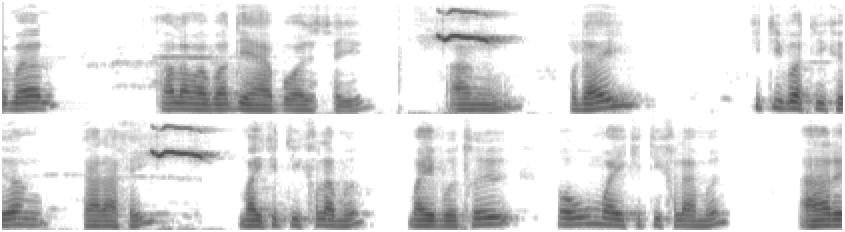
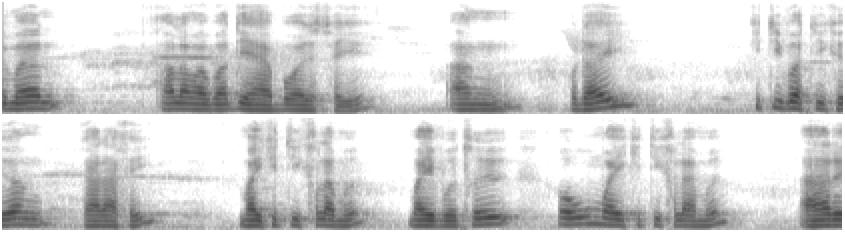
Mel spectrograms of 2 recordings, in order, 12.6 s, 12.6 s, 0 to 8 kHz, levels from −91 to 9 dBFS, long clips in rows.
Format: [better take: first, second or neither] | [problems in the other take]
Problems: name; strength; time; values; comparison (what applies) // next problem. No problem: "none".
second | noise reduction (classical method spectral subtraction)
